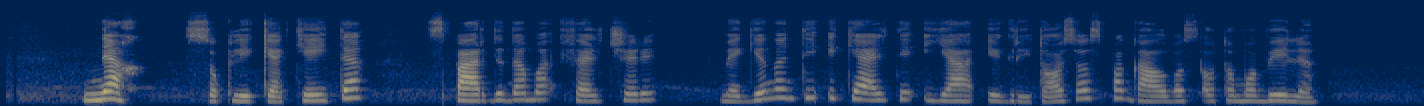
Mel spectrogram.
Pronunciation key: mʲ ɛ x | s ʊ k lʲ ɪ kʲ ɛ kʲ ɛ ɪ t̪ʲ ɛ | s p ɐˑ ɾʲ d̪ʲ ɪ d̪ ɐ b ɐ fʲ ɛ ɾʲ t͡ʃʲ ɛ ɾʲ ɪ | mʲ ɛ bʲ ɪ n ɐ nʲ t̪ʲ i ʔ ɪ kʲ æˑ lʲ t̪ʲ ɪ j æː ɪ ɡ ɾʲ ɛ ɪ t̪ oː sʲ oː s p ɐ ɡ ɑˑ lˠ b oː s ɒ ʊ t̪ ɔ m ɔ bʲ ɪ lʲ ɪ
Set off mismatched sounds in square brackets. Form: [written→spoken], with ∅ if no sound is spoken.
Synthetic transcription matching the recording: [mʲ→nʲ] ɛ x | s ʊ k lʲ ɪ kʲ ɛ kʲ ɛ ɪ t̪ʲ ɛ | s p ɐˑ ɾʲ d̪ʲ ɪ d̪ ɐ [b→m] ɐ fʲ ɛ [ɾʲ→lʲ] t͡ʃʲ ɛ ɾʲ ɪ | mʲ ɛ [bʲ→ɡʲ] ɪ n ɐ nʲ t̪ʲ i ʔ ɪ kʲ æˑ lʲ t̪ʲ ɪ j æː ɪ ɡ ɾʲ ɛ ɪ t̪ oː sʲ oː s p ɐ ɡ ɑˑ lˠ b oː s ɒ ʊ t̪ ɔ m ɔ bʲ ɪ lʲ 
